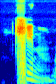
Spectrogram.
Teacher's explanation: produced with the blade of the tongue near the hard palate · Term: palatal sounds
